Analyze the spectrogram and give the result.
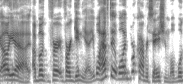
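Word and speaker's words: Varginha: But I always purposely mispronounce it as Vargina, but it is pronounced Varginia in Brazil.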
